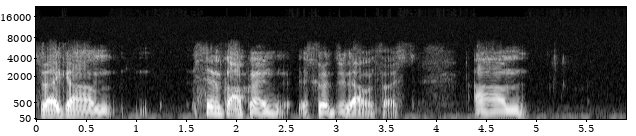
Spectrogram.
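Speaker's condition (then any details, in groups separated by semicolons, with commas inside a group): Cerebral palsy; rock band video game from mother used alongside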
